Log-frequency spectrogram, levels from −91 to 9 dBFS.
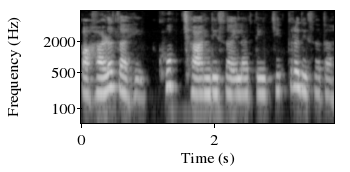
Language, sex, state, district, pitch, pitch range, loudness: Marathi, female, Maharashtra, Sindhudurg, 200 Hz, 190-220 Hz, -17 LUFS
